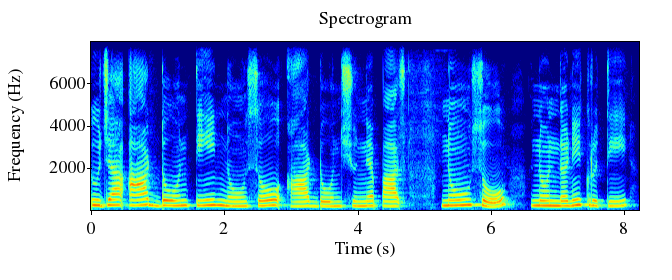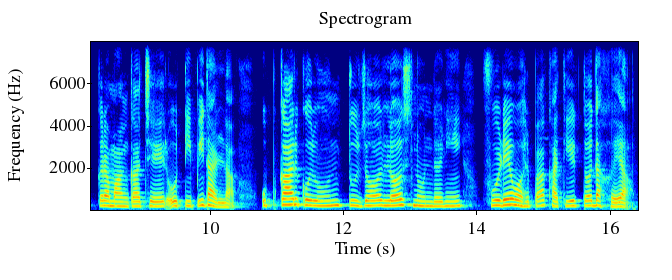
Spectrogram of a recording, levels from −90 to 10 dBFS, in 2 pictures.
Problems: background sounds at intervals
